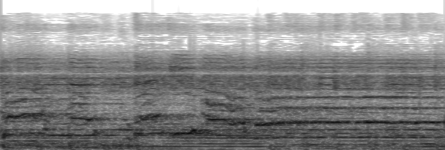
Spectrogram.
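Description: Female idol singer singing a pop song into a handheld microphone over a loud backing track, holding one steady note in the last second or so.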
